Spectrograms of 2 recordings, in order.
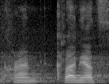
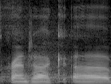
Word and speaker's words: Kranjac: And Kranjac, and we were talking about the English versus the Croatian pronunciation. In the US, it's Kranjac, but as we're in Rome, we'll go with the European pronunciation.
